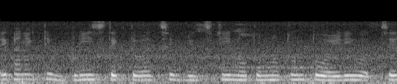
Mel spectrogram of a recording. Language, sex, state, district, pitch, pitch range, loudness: Bengali, female, West Bengal, Jhargram, 210 Hz, 205-225 Hz, -15 LUFS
